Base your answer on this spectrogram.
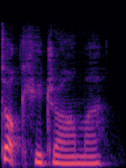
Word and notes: docudrama: British English

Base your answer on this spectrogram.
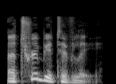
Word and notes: attributively: British English

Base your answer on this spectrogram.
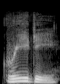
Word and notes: greedy: American English

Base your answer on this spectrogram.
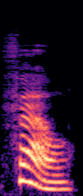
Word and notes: fell: British English

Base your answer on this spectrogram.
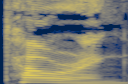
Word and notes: towering: American English

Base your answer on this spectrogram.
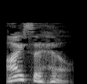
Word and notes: isohel: British English

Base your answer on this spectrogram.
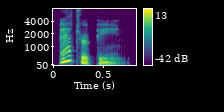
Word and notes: atropine: British English

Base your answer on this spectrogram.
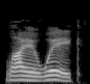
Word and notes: lie awake: British English

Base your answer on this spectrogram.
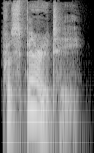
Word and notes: prosperity: British English

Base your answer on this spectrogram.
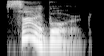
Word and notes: cyborg: British English

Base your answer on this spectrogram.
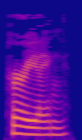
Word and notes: hurrying: British English

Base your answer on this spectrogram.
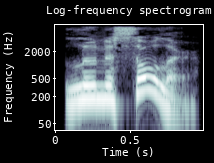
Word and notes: lunisolar: British English

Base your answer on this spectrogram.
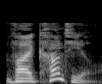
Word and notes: vicontiel: British English

